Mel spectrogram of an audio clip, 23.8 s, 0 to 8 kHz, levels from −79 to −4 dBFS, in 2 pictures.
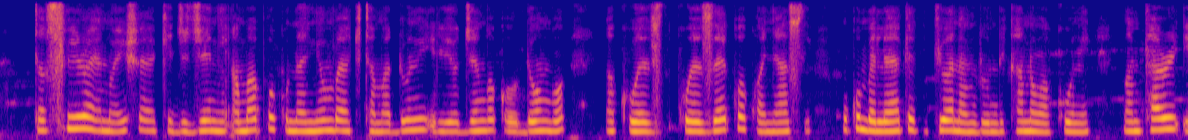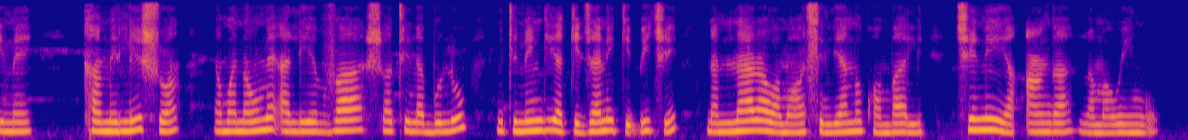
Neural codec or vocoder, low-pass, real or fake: codec, 16 kHz, 2 kbps, FunCodec, trained on Chinese and English, 25 frames a second; 7.2 kHz; fake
